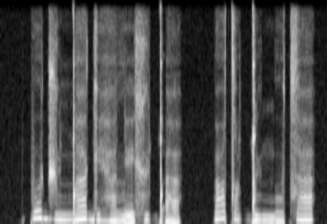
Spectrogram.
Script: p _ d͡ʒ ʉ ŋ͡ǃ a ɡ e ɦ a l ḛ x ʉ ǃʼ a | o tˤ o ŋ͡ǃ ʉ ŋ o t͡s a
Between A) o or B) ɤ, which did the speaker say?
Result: A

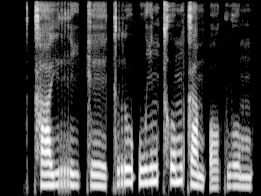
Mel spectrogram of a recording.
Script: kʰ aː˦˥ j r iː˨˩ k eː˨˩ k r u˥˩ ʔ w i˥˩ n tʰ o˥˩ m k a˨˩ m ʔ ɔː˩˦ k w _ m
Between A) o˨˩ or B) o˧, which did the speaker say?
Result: B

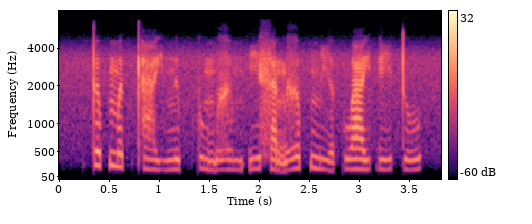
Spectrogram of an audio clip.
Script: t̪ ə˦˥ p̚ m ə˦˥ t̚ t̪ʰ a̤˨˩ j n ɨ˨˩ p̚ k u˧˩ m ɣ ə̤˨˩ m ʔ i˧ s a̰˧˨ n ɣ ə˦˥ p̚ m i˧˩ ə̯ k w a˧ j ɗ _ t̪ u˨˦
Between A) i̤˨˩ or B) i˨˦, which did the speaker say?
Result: B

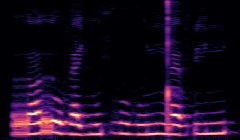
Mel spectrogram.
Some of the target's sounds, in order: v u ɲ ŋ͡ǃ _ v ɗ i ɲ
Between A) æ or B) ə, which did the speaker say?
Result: A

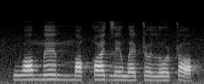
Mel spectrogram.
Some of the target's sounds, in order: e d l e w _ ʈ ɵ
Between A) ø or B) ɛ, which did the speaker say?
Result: B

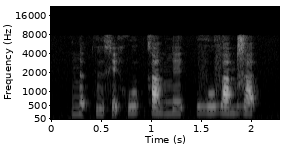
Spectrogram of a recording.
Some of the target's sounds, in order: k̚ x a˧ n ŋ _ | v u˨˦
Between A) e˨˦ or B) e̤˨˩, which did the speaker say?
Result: A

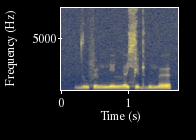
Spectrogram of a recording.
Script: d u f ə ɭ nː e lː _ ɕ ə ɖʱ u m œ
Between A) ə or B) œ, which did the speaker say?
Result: B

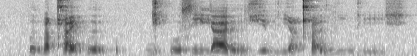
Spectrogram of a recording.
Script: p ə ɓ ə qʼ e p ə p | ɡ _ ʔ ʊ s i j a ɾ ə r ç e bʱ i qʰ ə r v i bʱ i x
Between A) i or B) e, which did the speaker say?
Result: A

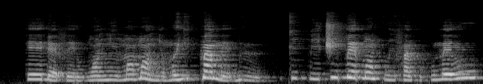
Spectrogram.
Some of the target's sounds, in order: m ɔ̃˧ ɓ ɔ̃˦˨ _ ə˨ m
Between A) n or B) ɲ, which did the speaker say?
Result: B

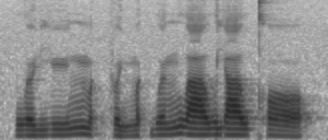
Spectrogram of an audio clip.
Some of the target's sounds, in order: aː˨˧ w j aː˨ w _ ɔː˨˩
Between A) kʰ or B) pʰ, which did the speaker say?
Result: A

